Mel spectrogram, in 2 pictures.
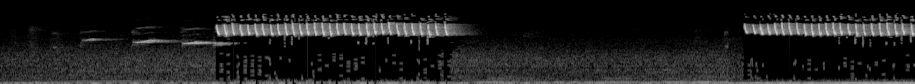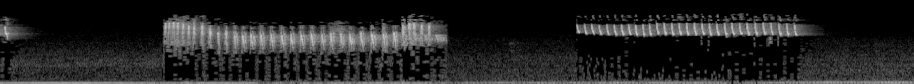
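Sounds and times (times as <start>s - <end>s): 
bird trills: 0.3s - 4.8s, 7.2s - 9.6s, 10.8s - 17.4s.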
